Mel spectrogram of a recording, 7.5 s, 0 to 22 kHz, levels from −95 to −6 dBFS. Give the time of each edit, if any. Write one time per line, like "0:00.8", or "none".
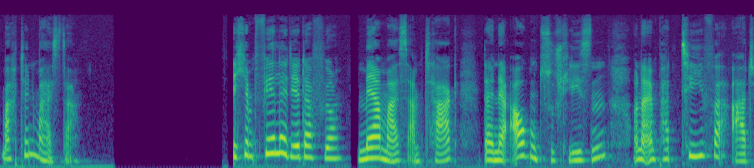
none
